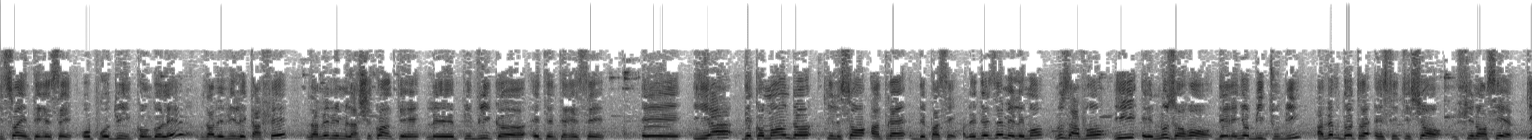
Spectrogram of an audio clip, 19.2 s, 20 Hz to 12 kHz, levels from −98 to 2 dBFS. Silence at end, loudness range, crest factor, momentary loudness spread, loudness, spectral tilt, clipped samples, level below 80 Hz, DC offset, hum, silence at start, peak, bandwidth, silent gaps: 0 s; 1 LU; 12 dB; 6 LU; -12 LUFS; -3.5 dB/octave; under 0.1%; -54 dBFS; under 0.1%; none; 0 s; 0 dBFS; 8 kHz; none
